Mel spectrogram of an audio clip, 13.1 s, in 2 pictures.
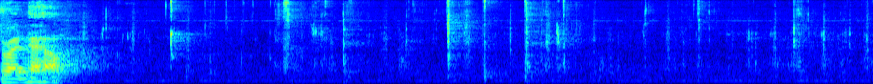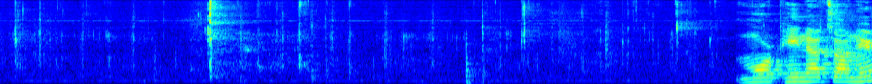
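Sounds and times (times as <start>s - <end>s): chewing noodles: 0.5s - 12.1s.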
